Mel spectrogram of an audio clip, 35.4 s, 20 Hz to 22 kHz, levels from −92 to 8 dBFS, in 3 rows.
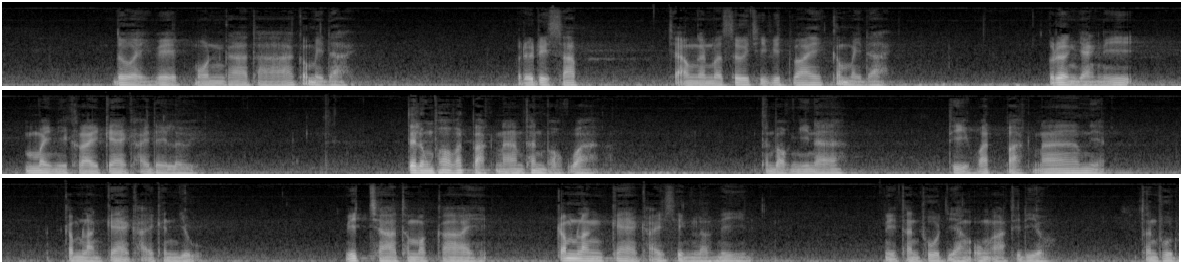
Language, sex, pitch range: Thai, male, 85-100 Hz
